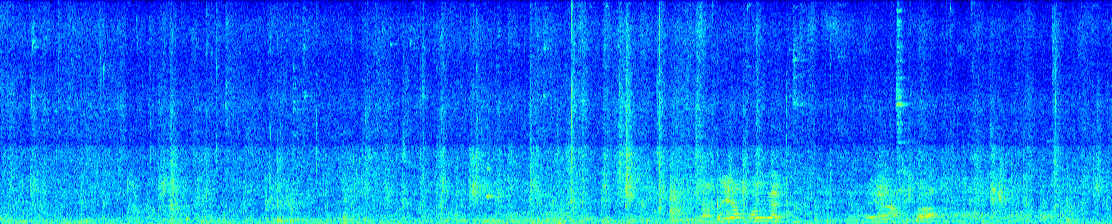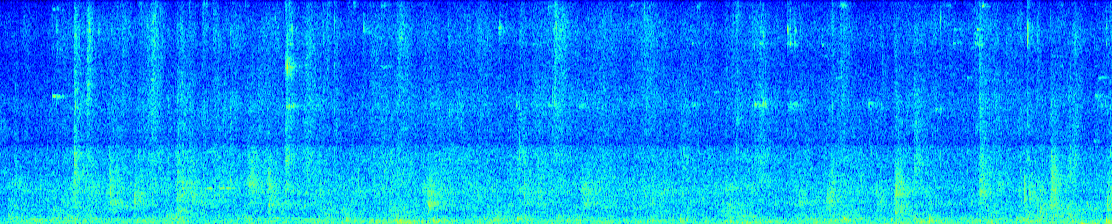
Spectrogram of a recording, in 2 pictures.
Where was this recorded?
in a subway station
